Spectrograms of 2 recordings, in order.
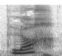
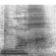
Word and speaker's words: Loch: Loch tatsächlich mit einem sehr kehligen Ch ausgesprochen, so wie in Bach, ist ein schottisch-gälisches Wort und wird im Englischen natürlich nicht so ausgesprochen. Also die Engländer würden eher vom Loch Ness sprechen, aber wenn wir von Schotten hören, dann sagen die tatsächlich Loch Ness.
